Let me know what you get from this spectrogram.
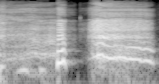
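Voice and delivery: high burst of laughter; high-pitched giggle; laughing. Real, not acted. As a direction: burst out laughing at your own story. Laughs at dad's retold line.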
